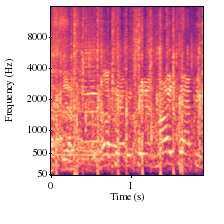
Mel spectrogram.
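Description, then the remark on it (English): An audience at a screening in the El Capitan theater breaks into steady applause, a dense wash of overlapping claps with sharp rhythmic hits, mixed with a murmur of cheering voices throughout. “Thank you so much to the El Capitan for hosting our screening. Let's give it up for them.”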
